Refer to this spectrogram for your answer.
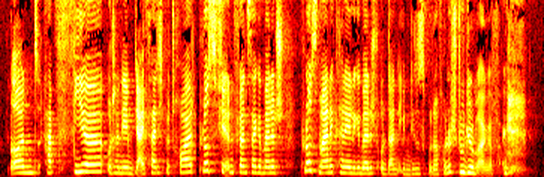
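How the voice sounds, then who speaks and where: Talking at a very fast pace with hardly any pauses, a woman with a high pitch sounds animated, her pitch varying in an ordinary way. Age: 20s. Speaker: podcast host, entrepreneur. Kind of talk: monologue, personal story. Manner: casual, animated.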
